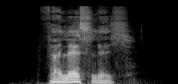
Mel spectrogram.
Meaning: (adjective) reliable; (adverb) reliably
- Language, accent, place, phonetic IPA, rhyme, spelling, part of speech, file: German, Germany, Berlin, [fɛɐ̯ˈlɛslɪç], -ɛslɪç, verlässlich, adjective, De-verlässlich.ogg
